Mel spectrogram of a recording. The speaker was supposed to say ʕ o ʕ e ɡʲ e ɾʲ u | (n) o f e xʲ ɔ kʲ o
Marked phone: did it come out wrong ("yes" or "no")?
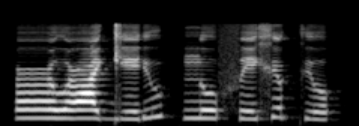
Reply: no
